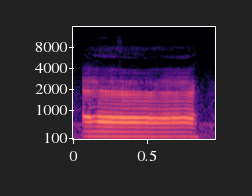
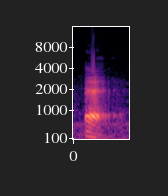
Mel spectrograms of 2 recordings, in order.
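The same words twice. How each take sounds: First: The vowel sound is held long. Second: The vowel sound is kept short. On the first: The speaker calls it wrong. "So it's not eh" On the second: The speaker calls it right. "the vowel sounds that make the diphthongs are short English vowel sounds"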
